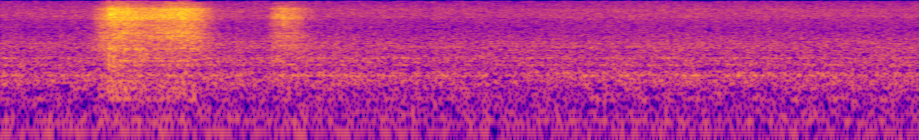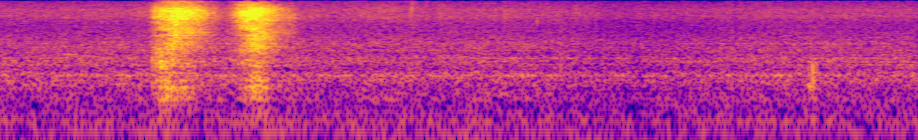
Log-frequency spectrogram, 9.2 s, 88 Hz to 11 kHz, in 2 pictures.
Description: This is all I was able to get from about 12 minutes of trying to induce. One false start, a double, and a blow.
